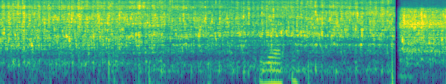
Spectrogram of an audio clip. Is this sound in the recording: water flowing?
yes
